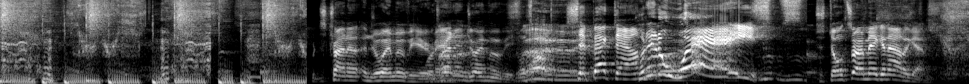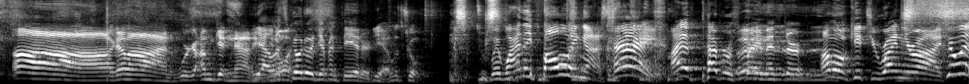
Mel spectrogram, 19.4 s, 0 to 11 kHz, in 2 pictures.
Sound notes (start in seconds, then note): 5.2 grunting; 9.6 kissing noises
